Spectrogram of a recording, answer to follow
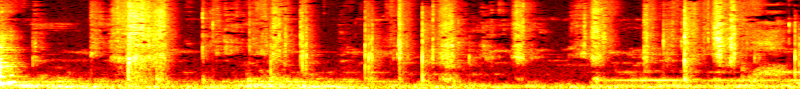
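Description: A metal knife cutting cooked gram-flour (besan) pancake into pieces on a plate: irregular light clicks and taps of the blade on the plate, with a longer scrape a little over a second in.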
